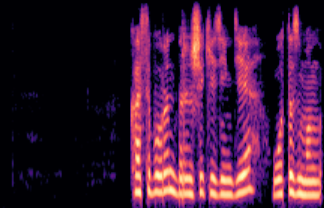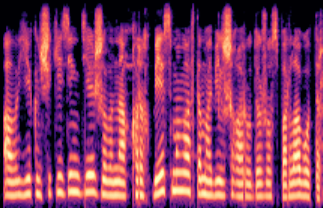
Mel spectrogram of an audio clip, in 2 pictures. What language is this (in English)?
Kazakh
